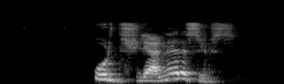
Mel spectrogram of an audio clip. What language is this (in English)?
Kabyle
